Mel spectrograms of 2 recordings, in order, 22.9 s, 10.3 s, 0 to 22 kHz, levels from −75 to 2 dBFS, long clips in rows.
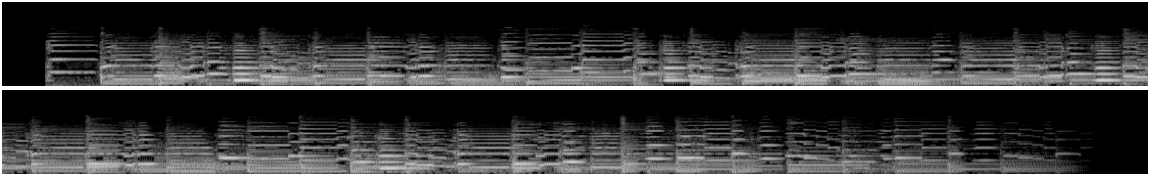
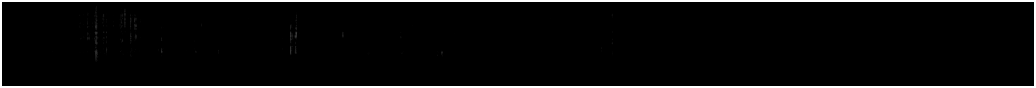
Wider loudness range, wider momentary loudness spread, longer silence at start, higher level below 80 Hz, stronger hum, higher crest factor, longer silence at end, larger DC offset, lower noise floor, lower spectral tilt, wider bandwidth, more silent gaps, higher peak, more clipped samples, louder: second, 5 LU vs 11 LU; second, 10 LU vs 15 LU; first, 0.45 s vs 0.1 s; first, -48 dBFS vs under -90 dBFS; neither; second, 18 dB vs 38 dB; second, 0.8 s vs 2.75 s; neither; second, -46 dBFS vs under -90 dBFS; first, -8 dB/octave vs 6 dB/octave; second, 6.4 kHz vs 17.5 kHz; neither; first, -4 dBFS vs -26 dBFS; neither; first, -21 LUFS vs -60 LUFS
